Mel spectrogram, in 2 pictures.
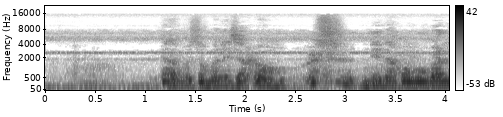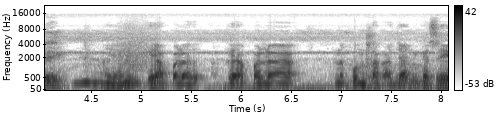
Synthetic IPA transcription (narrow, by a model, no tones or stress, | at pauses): t̪abusumalɪs̬ako | ndinakoɡumalɪk̚ajakajapala | kajapala | napunt̪akad͡ʒankasi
